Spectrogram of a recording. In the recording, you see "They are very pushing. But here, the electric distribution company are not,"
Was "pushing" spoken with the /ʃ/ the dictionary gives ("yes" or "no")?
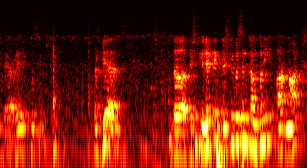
no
